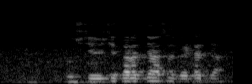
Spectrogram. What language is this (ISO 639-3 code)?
mar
